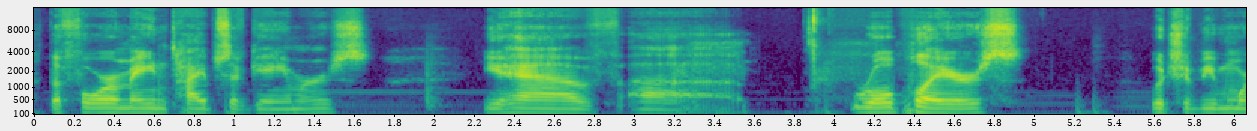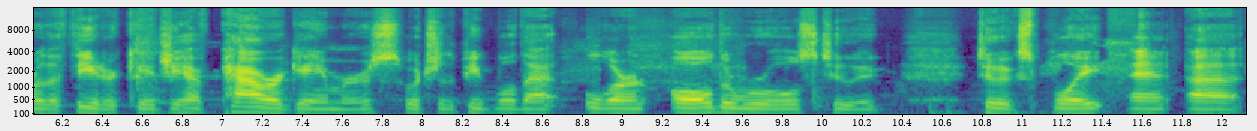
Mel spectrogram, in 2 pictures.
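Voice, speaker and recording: A man speaking haltingly as he discusses tabletop games on a podcast, often repeating and rephrasing himself. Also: medium pitch. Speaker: podcast panelist.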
